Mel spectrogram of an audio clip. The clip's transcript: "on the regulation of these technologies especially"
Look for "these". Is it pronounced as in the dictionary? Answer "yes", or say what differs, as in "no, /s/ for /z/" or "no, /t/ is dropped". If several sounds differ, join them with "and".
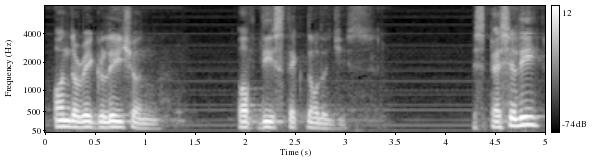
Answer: no, /s/ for /z/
